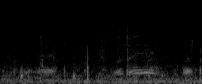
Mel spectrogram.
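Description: Faint voices of people talking at a distance, with a few light sharp clicks among them.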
